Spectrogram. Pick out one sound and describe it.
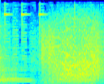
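A rocket explodes with a heavy boom.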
